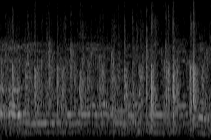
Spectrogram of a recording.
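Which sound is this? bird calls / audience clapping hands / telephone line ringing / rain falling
audience clapping hands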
